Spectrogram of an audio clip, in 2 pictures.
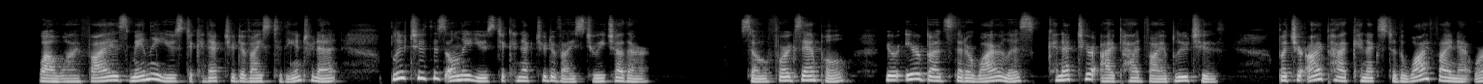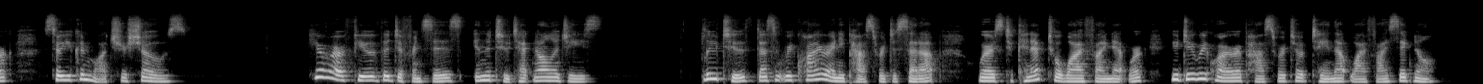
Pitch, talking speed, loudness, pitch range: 155 Hz, 175 wpm, -19 LUFS, 140-190 Hz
